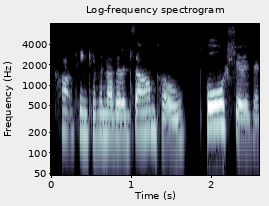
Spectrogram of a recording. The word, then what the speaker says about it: Portia: I think that is Porsche, not Porsche, like the car.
